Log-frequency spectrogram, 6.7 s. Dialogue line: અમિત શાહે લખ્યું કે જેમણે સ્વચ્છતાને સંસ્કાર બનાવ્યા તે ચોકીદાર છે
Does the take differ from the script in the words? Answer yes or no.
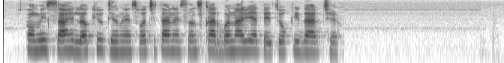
yes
